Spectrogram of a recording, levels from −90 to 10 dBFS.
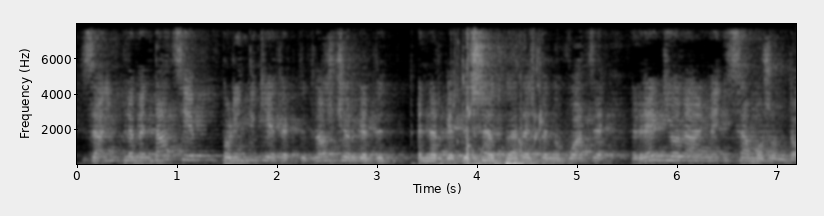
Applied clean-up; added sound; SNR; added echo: none; Water / Splash, splatter; 8 dB; reverberation time 0.9 s.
